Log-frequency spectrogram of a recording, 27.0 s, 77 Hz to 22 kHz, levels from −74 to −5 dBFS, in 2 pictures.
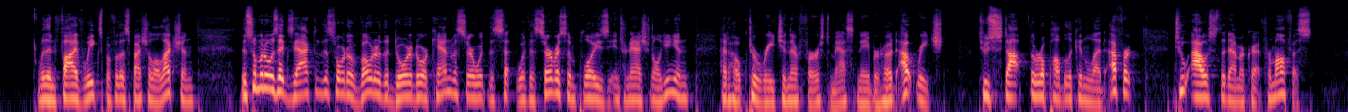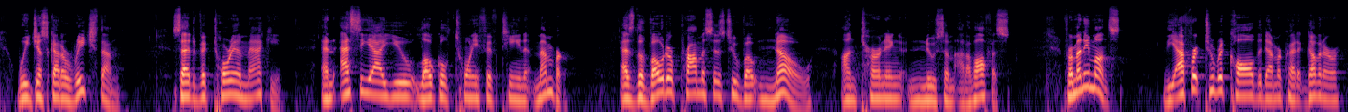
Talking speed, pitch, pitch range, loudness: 195 wpm, 160 Hz, 145-180 Hz, -24 LUFS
